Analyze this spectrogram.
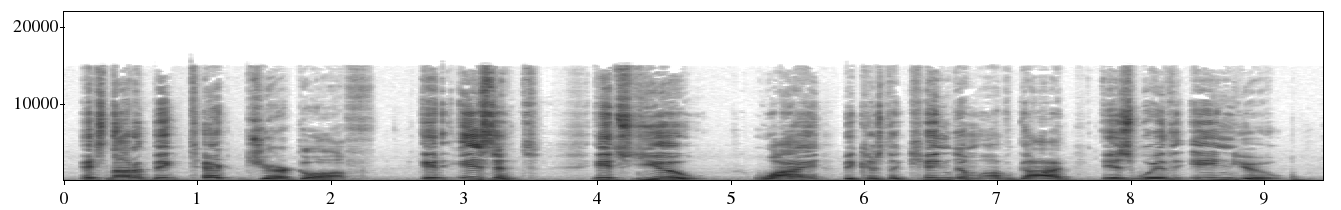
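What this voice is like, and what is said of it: Fervent preacher-like delivery. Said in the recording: “do I sound like a preacher?”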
